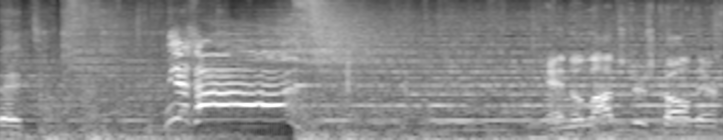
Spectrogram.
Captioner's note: speaking in foreign language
